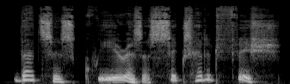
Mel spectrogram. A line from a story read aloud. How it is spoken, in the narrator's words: muttered Rumstandel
